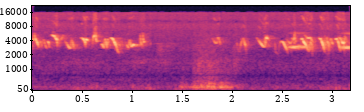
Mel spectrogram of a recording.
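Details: A garden-perched male House Finch in California sings for females, giving a fast twittering warble that is briefly masked in the middle by a low muffled thump before the bright notes resume.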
